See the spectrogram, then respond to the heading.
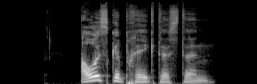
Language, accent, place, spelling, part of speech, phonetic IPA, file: German, Germany, Berlin, ausgeprägtesten, adjective, [ˈaʊ̯sɡəˌpʁɛːktəstn̩], De-ausgeprägtesten.ogg
- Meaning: 1. superlative degree of ausgeprägt 2. inflection of ausgeprägt: strong genitive masculine/neuter singular superlative degree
